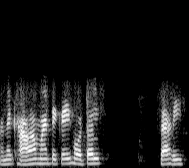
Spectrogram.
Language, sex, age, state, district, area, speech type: Gujarati, female, 45-60, Gujarat, Valsad, rural, conversation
